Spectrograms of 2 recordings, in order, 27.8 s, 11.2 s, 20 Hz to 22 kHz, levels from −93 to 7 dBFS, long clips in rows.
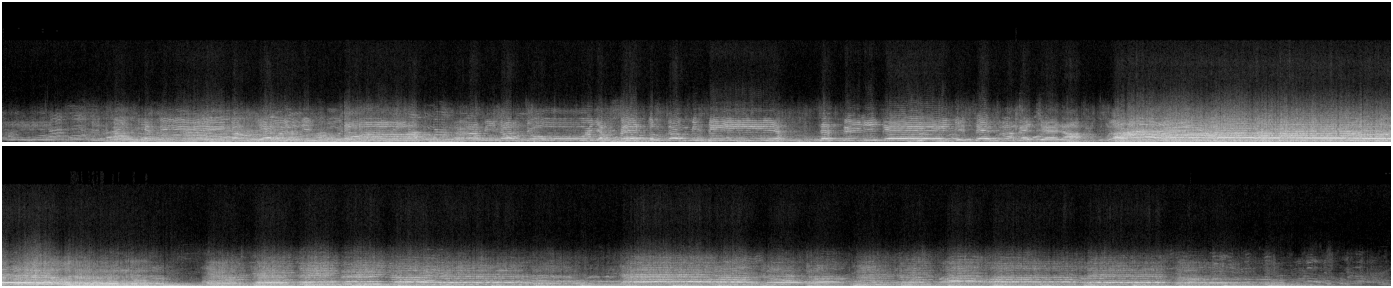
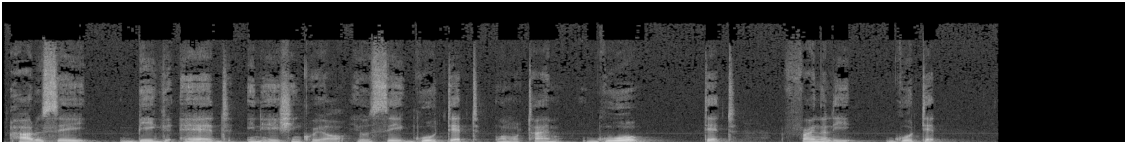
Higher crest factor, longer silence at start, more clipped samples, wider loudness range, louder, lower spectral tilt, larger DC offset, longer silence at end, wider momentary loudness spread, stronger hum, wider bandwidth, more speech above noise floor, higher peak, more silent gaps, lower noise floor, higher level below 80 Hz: second, 16 dB vs 22 dB; about the same, 0 s vs 0.1 s; neither; first, 9 LU vs 6 LU; first, -17 LUFS vs -22 LUFS; first, -7.5 dB/octave vs -4.5 dB/octave; neither; second, 0.05 s vs 1.85 s; about the same, 13 LU vs 15 LU; neither; second, 7.2 kHz vs 19 kHz; second, 23 dB vs 29 dB; about the same, -2 dBFS vs -2 dBFS; neither; second, -40 dBFS vs -51 dBFS; first, -30 dBFS vs -46 dBFS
